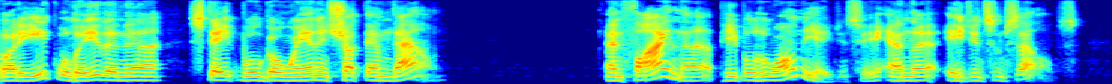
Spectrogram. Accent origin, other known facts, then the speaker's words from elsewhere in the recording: Levittown, New York, United States; So when I grew up in Levittown, it was redlining there.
